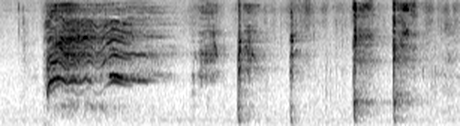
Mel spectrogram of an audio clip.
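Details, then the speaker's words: Adult man laughing, likening his laugh to Mutley the dog, with a drawn-out, wavering laugh-like sound then four short, sharp coughs, which he calls wheezing because he's old. "now I'm just wheezing cuz I'm old"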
